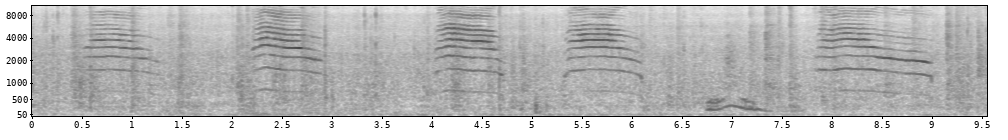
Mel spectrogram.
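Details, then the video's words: Cat asking to be fed: five separate high, clear meows spaced about every one and a half to two seconds, each rising then sliding down, over a steady background hiss. "Suara kucing minta makanan"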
